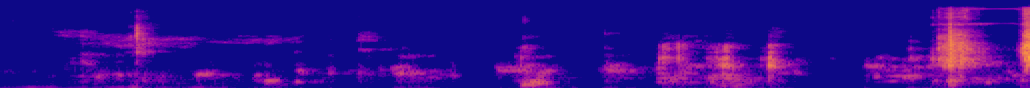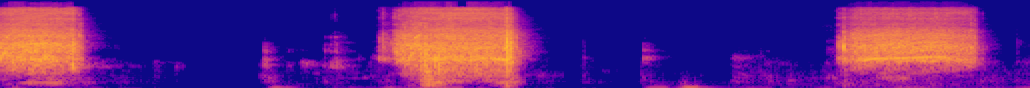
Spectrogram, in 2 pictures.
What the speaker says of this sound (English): because I have the recess in the back here, I can take the screws out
